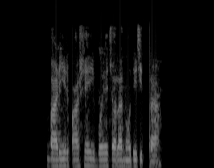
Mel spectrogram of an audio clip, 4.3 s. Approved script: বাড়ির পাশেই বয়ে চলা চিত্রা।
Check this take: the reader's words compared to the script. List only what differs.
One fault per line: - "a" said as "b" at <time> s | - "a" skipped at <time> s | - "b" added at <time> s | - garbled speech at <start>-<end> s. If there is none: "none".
- "নদী" added at 2.5 s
